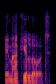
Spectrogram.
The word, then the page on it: immaculate: British English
